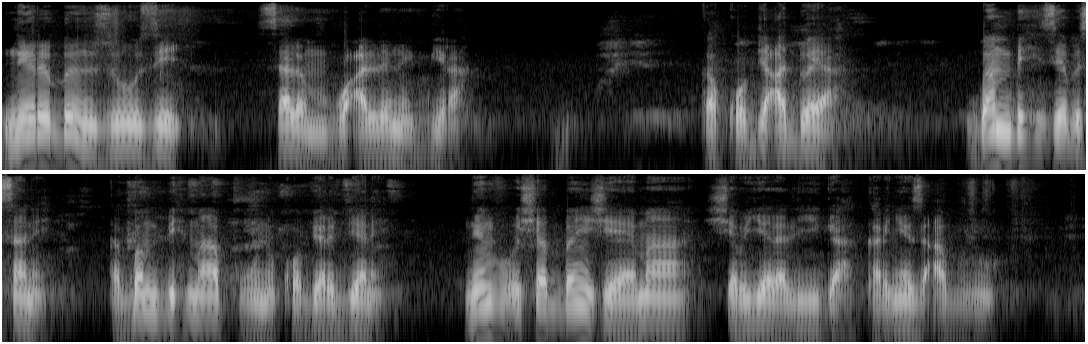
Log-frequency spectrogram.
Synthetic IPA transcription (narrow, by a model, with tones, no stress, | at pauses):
nɨ˦ɾɨ˦bɨ˦n̩˨zoː˦ze˦˨ | sa˦lɨ˨m̩˨bɔ̰˨ʔa̰˦lɨ˦nɨ˨ɡ͡bi˨ɾa̰˨ | ka˨kɔ˨ba̰˦ʔa˦dɔ˦ja˨ | ɡ͡ba˦mbɪ˦hɪ˦zɛ˦bɨ˨sa˦nɨ˨ | ka˨ɡ͡ba˦mbɪ˦hɪ˦maː˦puː˨nɨ˨kɔ˨bɛ˦ɾɨ˦bʲɛ˦nɨ˨ | nɨ˦n˦vʊ˦ʔʊ˦ʃɛ˦bːɨ˦nʒɛ˨ja˨maː˦ʃɛ˦bjɛ˦la˨liː˦ɡa˨ka˨ɾɨ˨ɲɛ˦za̰˨ʔa̰˨bu˨lu˦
